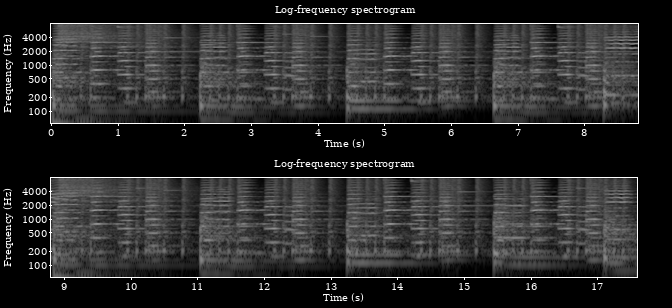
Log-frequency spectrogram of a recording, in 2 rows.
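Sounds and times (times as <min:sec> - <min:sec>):
orchestral music: 0:00.0 - 0:17.5.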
